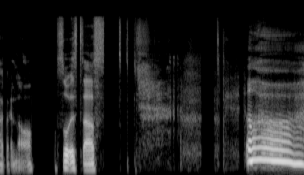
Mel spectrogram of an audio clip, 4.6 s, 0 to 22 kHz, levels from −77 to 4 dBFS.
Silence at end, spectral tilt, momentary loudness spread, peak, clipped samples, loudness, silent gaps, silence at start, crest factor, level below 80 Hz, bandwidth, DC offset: 0 s; -6 dB/octave; 22 LU; -2 dBFS; under 0.1%; -16 LUFS; 0.55-0.82 s, 1.59-1.90 s, 3.05-3.21 s, 3.62-3.66 s; 0 s; 18 dB; -56 dBFS; 15.5 kHz; under 0.1%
